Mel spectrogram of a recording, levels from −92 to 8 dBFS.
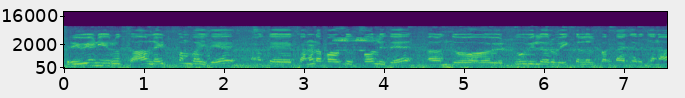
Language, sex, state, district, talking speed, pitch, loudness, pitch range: Kannada, male, Karnataka, Mysore, 120 wpm, 160 Hz, -13 LUFS, 140-170 Hz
